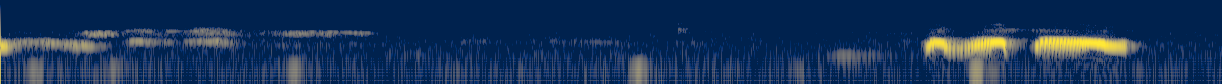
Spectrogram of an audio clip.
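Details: Spotted dove lure coo, 'giọng thổ' style, meant to provoke other doves into calling: soft scattered chirps and faint low taps, then one clear hoarse two-part coo near the end.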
